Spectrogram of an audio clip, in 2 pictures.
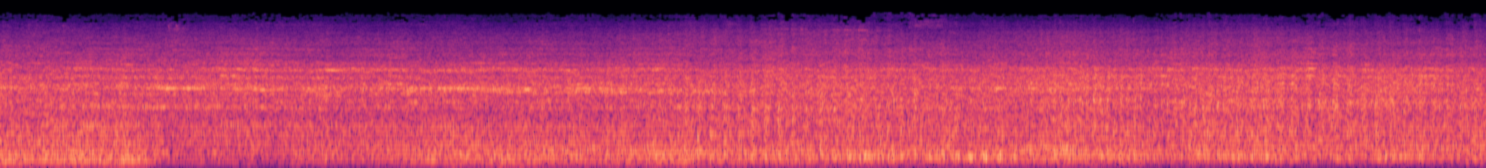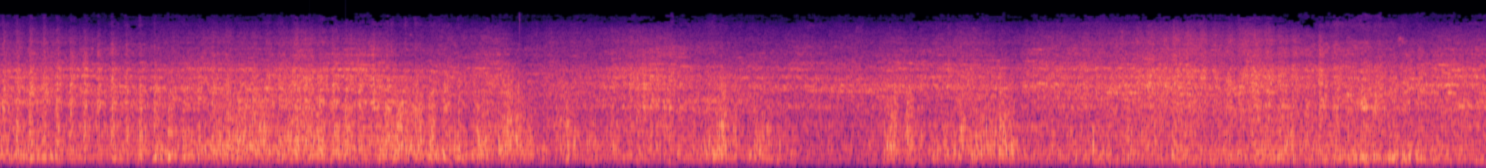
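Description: Freight train of flatcars loaded with green containers rolling steadily past close by: a continuous clatter of steel wheels over rail joints, with thin high squealing tones running over it.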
